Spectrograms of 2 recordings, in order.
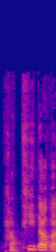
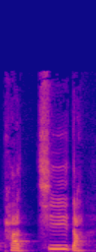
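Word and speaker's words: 닫히다: 식으로 내려가는 겁니다 그래서 최종적으로는 바티다가 아니라 다치다 이렇게 발음이 되는 거예요 여기 위에 설명이 나와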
